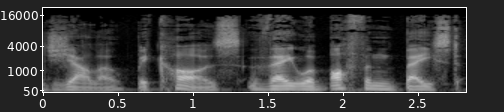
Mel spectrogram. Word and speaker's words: giallo: The original is the Dario Argento 1977 classic, which is an Italian giallo, which I actually said that wrong. I said that with a Portuguese accent. – Giallo. – So you say giallo.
